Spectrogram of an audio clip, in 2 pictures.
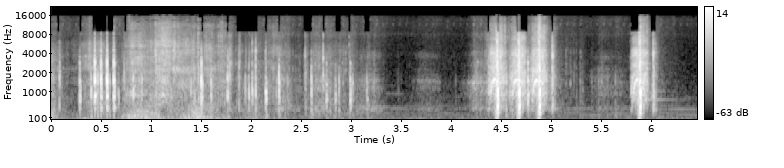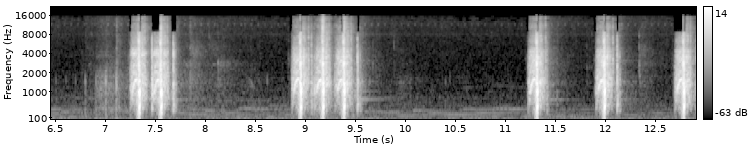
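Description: Airsoft rifle firing in short rapid bursts and single shots, with quiet gaps between them, from about four seconds in. Before the shooting, brush rustles.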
